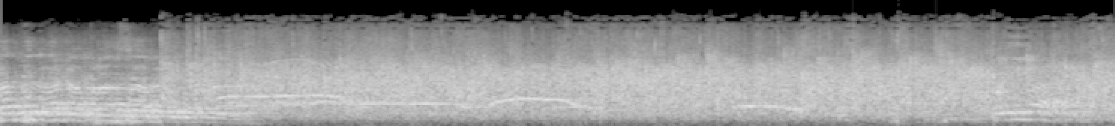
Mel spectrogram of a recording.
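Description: A church congregation bursts into loud, sustained applause that fills the whole stretch, with voices calling out and cheering through the clapping.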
